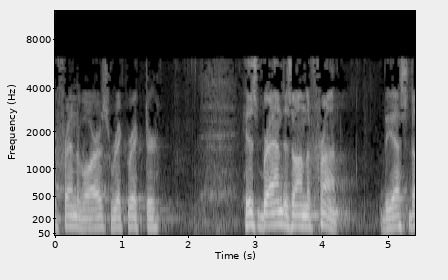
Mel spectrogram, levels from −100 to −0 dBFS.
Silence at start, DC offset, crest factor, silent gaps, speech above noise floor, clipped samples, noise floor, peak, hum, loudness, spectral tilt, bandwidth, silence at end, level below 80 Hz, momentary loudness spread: 0 s; under 0.1%; 16 dB; none; 30 dB; under 0.1%; -56 dBFS; -12 dBFS; none; -27 LUFS; -6.5 dB/octave; 6.4 kHz; 0 s; -62 dBFS; 17 LU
